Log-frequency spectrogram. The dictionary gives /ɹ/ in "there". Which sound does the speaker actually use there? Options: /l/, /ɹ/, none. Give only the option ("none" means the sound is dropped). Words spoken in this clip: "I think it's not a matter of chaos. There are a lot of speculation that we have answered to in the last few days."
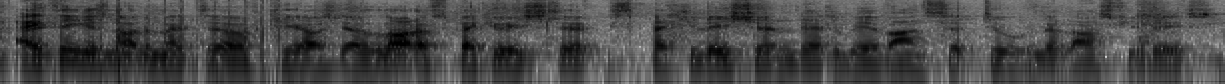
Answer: /l/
